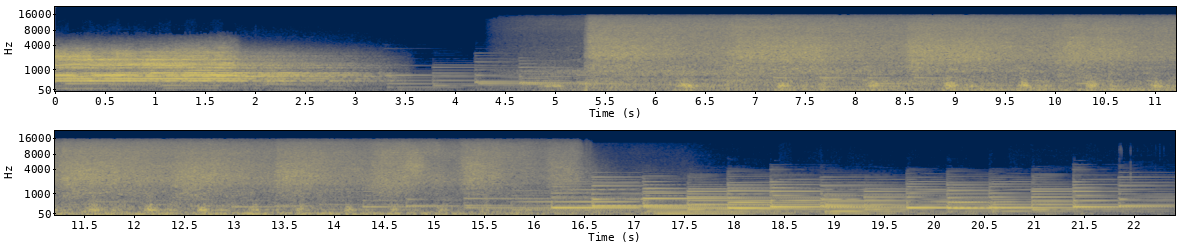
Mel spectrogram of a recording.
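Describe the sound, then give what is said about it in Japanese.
A steam train whistle sounds in steady harmonic tones, then a loud burst of hissing steam pulses rhythmically for about eleven seconds before the whistle returns with chugging beneath it. No one speaks. “歯を食いしばりながら駆け出し、汽車に乗りました。”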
